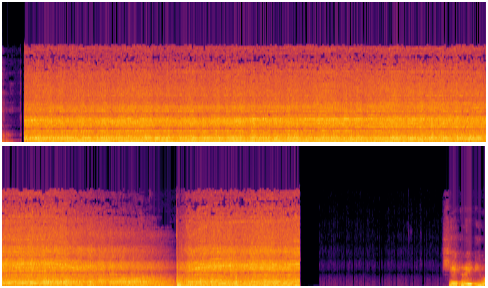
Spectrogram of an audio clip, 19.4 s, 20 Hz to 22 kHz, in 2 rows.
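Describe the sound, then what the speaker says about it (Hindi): Electric kitchen grinder blending mango, milk and sugar into a shake: a loud, steady motor whine that winds down, restarts briefly and cuts off, followed by silence and a short clatter. "अभी मैं 2 स्पून चीनी ऐड करूंगी मैंगो शेक बनाने के लिए. और ग्राइंडर में ग्राइंड कर लूंगी."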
